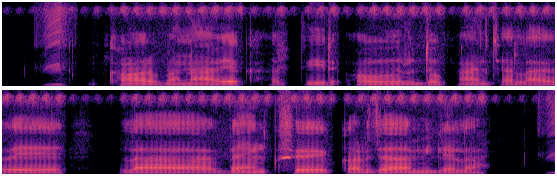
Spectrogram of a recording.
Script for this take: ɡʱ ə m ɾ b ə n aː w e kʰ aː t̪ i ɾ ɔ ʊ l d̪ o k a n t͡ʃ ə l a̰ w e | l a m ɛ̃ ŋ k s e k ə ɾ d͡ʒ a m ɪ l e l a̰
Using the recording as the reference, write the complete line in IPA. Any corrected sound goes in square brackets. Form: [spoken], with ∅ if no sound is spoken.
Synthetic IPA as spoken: ɡʱ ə [∅] ɾ b ə n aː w e kʰ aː t̪ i ɾ ɔ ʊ [ɾ] d̪ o k a n t͡ʃ ə l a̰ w e | l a [b] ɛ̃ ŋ k s e k ə ɾ d͡ʒ a m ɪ l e l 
